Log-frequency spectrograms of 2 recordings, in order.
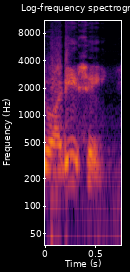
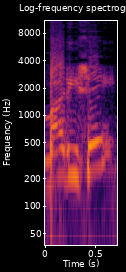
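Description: First: Slow "varice" said va-RI-se; "varice" drawn out, weight on the middle syllable; middle stress. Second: Slow "varice" said VA-ri-se; "varice" drawn out, weight on the first syllable; first-syllable stress. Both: Shown as a demonstration. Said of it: "hay doble acentuación".

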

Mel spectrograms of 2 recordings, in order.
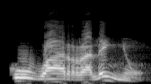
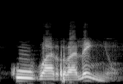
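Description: First: "cubarraleño" despacio, marcando cada sílaba; slow and careful. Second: Said in the usual way. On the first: Shown as a demonstration. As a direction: dicta "cubarraleño" con calma, sílaba por sílaba. ("cubarraleño" lento y claro, como dictado) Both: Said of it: "Y los nacidos en Cubarral".

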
